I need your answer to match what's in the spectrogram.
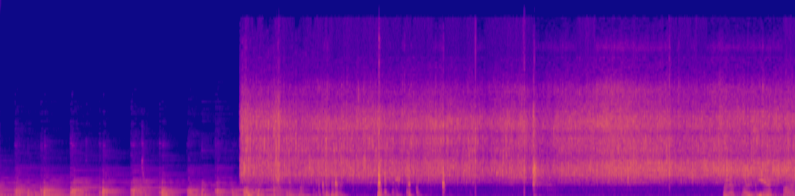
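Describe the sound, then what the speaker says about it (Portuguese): Bacon sizzling and crackling loudly and steadily in a frying pan as it crisps for farofa, a stuffing for roast rabbit, following a brief stretch of music at the start. "você vai fritar o bacon, para ele ficar bem fritinho"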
